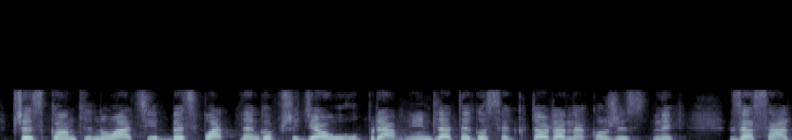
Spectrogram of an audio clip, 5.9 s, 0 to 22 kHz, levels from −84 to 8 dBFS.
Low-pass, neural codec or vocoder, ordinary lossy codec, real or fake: none; codec, 16 kHz, 2 kbps, FunCodec, trained on Chinese and English, 25 frames a second; none; fake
